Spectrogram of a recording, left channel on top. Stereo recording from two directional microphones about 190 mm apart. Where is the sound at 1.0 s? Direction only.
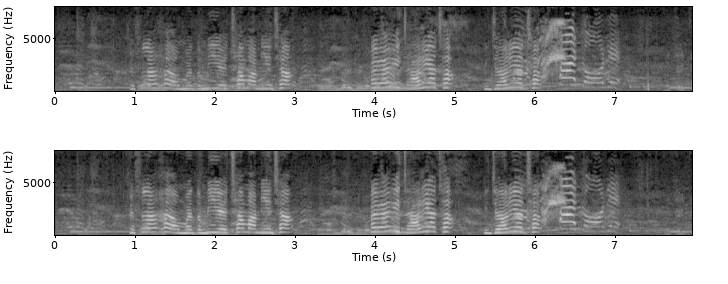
60° right (ahead or behind).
